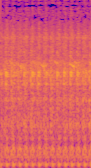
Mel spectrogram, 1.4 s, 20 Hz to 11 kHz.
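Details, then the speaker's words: Yamaha Vixion showing MIL code 46, started before electrical checks: steady, even single-cylinder idle around nine pulses a second with no misses or knocks; idles normally. "Ya seperti ini ya Roman Oke dan tidak ada kendala di sini ya tidak ada kendala tidak ada laporan apa oke"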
